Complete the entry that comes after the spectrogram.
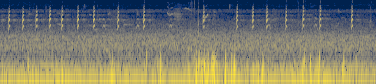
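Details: Four Killdeer chicks; short, sharp, high notes repeated about four times a second in a steady run, over a constant low rumble of wind or distant traffic.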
